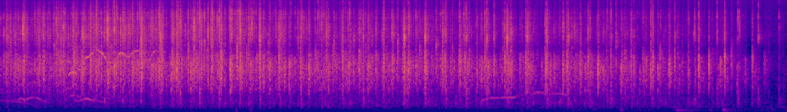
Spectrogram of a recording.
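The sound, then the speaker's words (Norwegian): Steady, dense applause from an audience welcoming two musicians fills the whole stretch, many hands clapping at once with a few faint whoops and cheers rising above it. “Applaus!”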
